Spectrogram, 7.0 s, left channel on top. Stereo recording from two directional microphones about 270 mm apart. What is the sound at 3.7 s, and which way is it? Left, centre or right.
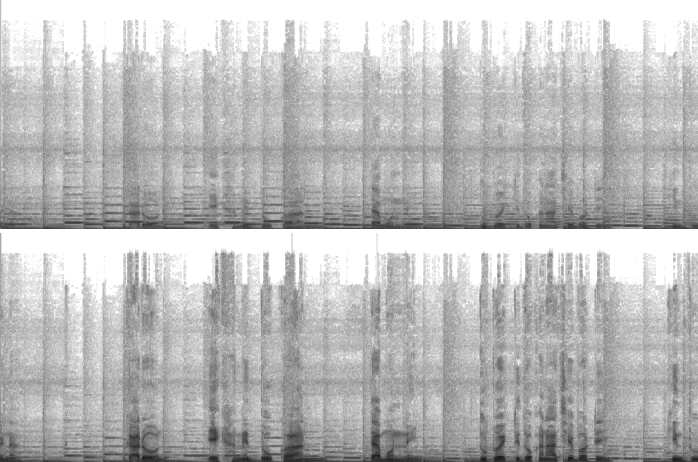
Speech, right.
